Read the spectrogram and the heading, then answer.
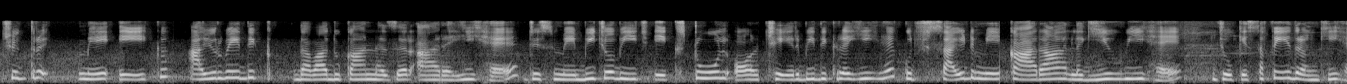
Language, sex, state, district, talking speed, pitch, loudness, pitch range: Hindi, female, Chhattisgarh, Balrampur, 145 wpm, 250 Hz, -15 LUFS, 225-270 Hz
